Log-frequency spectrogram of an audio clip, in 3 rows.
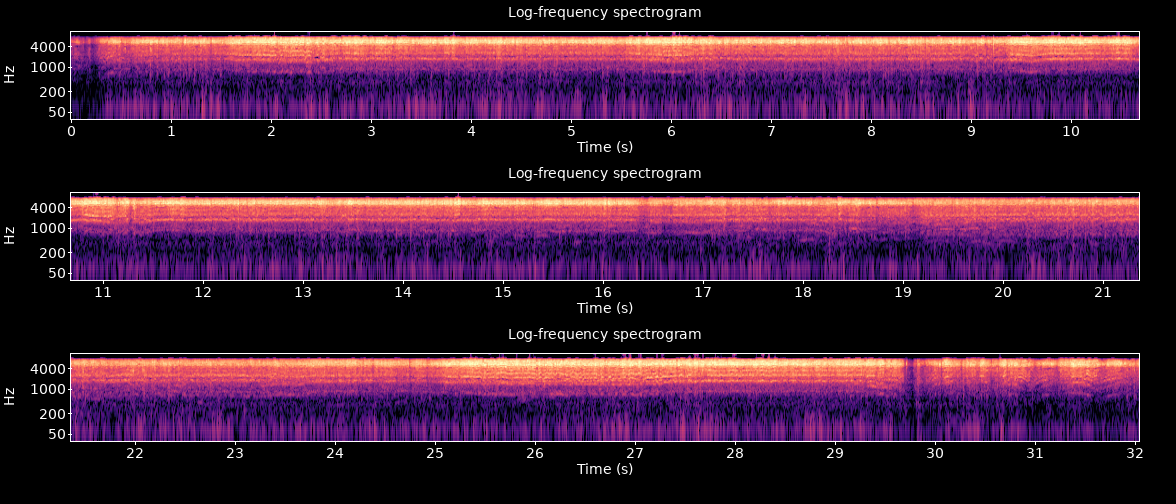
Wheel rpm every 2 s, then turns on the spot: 140, 220, 230, 230, 230, 220, 230, 230, 220, 220, 200, 200, 220, 220, 170, 140.
none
